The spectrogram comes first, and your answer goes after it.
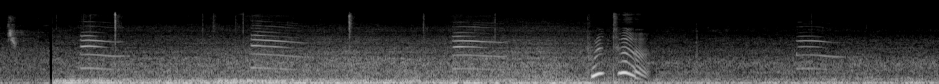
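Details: Bolt, a stray cat that stayed nearby for one year and five months, heard in its last footage: several short falling meows spaced a second or two apart, one louder rising-falling cry near six seconds, over a steady low rumble.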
